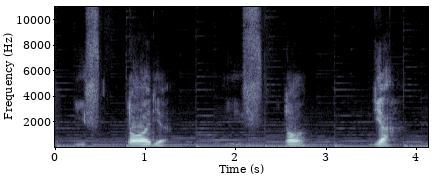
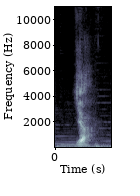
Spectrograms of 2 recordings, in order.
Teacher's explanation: Quando a gente vai abrir a boca para fazer o A, que é a vogal forte, a gente está abrindo, na abertura a gente faz o I rapidinho. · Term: semivogal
